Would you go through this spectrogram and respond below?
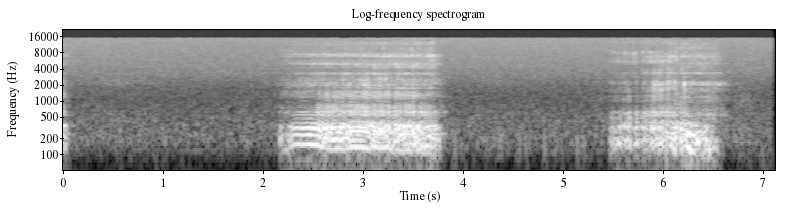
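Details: Person snoring.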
